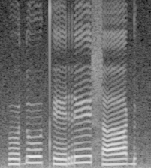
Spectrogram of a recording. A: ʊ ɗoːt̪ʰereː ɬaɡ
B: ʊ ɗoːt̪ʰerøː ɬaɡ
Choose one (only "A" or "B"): A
